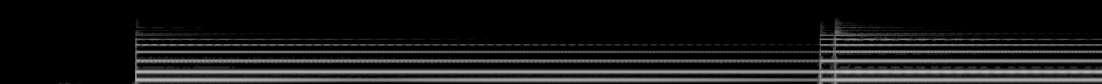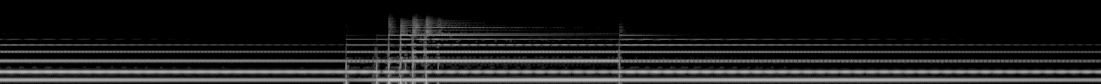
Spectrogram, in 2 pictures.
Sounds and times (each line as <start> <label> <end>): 1.4 Himalayan Singing Bowl 22.0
